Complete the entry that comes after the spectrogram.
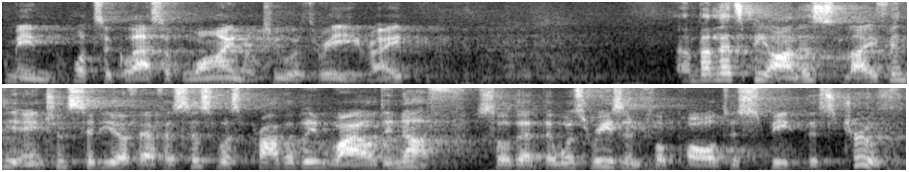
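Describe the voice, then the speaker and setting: Over noticeable background noise and audible room echo, a man with a non-native accent speaks at a moderate pace, his high pitch carried by lively intonation. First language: not English. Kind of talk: sermon. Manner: conversational.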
